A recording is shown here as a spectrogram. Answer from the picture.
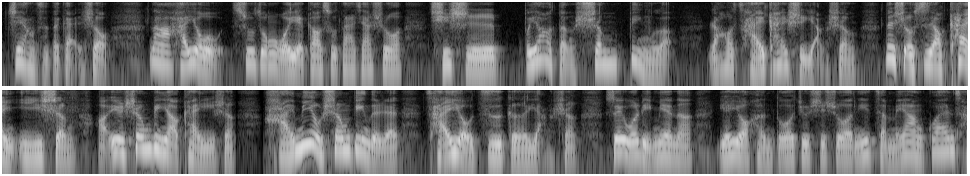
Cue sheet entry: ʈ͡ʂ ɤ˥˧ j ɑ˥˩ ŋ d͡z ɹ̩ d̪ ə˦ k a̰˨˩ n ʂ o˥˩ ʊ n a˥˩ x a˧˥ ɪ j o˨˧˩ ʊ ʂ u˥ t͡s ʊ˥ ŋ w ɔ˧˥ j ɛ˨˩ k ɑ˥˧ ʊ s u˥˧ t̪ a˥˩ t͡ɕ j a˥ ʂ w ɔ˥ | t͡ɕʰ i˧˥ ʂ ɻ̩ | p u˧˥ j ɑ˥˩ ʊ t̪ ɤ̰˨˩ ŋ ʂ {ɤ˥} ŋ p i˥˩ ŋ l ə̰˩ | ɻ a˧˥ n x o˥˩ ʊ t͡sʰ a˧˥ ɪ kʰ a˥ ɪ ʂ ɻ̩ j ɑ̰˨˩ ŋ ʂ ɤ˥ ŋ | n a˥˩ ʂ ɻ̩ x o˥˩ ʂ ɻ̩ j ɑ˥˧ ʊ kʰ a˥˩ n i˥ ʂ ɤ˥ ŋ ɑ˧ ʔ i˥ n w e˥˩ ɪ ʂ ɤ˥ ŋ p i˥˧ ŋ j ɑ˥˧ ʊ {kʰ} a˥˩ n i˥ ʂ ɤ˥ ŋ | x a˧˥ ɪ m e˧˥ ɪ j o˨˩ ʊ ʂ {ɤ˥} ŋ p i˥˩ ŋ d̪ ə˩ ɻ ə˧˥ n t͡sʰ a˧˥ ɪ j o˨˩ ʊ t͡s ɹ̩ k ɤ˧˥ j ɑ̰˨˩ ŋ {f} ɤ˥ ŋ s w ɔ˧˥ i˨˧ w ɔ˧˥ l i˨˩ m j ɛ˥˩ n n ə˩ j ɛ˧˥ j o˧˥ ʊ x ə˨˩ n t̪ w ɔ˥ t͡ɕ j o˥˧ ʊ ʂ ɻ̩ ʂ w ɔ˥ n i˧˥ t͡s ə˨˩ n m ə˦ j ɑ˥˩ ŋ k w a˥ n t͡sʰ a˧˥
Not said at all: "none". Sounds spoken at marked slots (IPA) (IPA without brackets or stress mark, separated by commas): ɤ˥, kʰ, ɤ˥, ʂ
